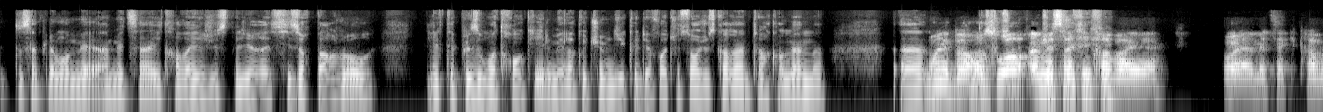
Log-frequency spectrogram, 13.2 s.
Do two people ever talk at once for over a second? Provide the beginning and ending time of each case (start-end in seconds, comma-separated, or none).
9.3-11.2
